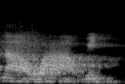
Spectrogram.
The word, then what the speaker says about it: Nawawi: Kalau Syekh Nawawi enggak pakai alif lam, langsung nun saja, ya, diawali dengan huruf nun, dibacanya Nawawi.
